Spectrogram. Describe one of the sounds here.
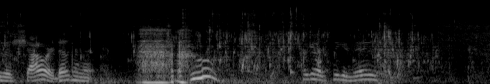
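A man cries out in wavering, breathless yelps from the cold water.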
